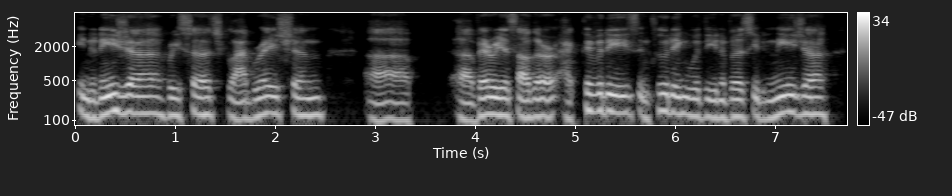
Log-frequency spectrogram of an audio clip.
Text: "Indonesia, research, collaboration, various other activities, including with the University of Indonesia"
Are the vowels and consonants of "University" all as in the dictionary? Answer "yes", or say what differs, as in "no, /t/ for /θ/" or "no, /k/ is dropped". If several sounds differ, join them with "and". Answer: yes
